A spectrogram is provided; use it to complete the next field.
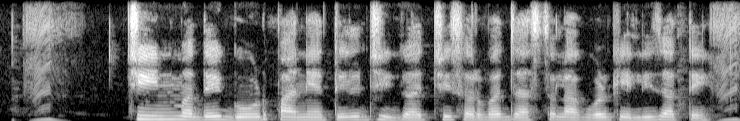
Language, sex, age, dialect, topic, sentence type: Marathi, female, 25-30, Varhadi, agriculture, statement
